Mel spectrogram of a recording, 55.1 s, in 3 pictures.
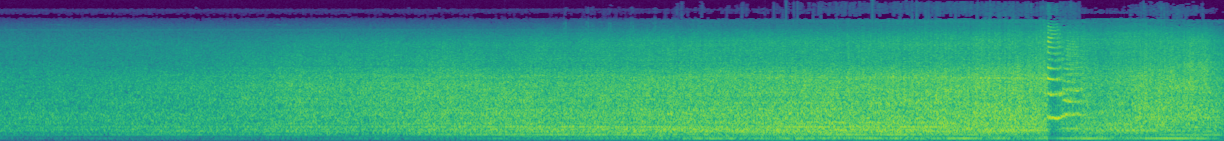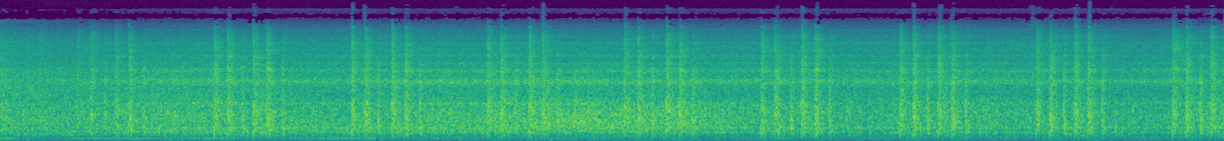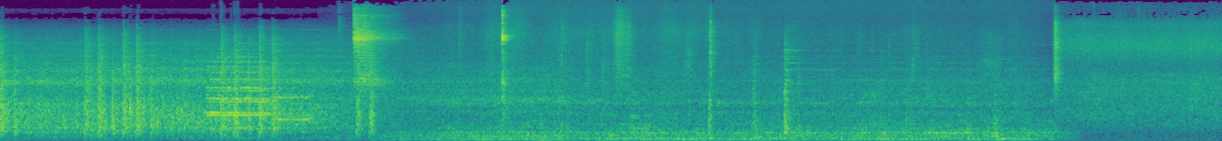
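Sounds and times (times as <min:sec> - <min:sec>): locomotive engine hum: 0:39.8 - 0:53.0
train wheels clacking: 0:41.8 - 0:42.9, 0:43.5 - 0:49.1.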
